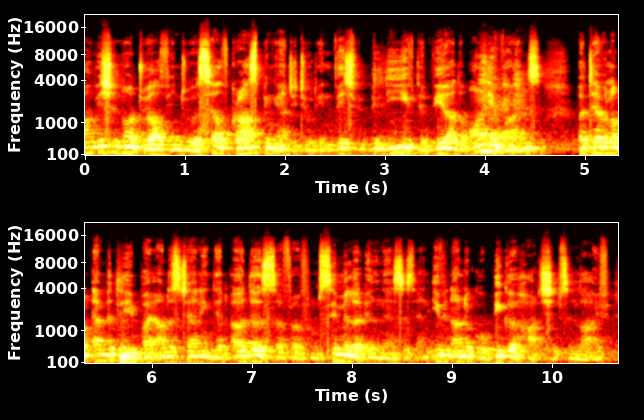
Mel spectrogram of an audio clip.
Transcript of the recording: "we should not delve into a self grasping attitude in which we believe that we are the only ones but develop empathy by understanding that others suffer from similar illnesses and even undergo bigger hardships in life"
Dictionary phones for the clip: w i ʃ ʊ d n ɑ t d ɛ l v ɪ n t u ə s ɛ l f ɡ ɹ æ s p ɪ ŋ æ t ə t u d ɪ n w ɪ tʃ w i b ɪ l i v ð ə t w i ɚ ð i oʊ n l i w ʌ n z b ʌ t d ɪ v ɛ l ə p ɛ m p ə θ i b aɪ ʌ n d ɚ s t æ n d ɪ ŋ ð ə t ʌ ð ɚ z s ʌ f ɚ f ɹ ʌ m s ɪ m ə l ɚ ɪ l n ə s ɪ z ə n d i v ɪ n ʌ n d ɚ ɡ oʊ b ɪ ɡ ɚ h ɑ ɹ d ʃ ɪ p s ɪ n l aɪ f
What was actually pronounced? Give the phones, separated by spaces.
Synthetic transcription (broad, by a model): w i ʃ ʊ d n ɑ t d ɛ l f ɪ n t u ə s ɛ l f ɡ ɹ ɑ s p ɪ ŋ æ t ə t u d ɪ n w ɪ tʃ w i b ɪ l i v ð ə t w i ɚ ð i oʊ n l i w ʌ n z b ʌ t d ɪ v ɛ l ə p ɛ m p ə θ i b aɪ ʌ n d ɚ s t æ n d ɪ ŋ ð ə t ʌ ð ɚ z s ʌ f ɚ f ɹ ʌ m s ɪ m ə l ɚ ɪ l n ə s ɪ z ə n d i v ɪ n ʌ n d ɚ ɡ oʊ b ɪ ɡ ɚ h ɑ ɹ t ʃ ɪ p s ɪ n l aɪ f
